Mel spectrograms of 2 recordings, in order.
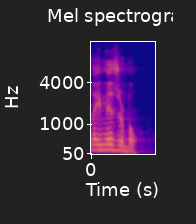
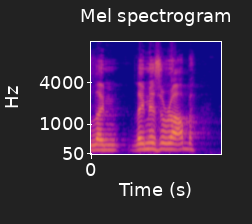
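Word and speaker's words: Les Misérables: But I had a lot of people talking to me about Les Miserables. I know it's not pronounced that way, Rochelle. It's Les Miserables, as she reminded me.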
